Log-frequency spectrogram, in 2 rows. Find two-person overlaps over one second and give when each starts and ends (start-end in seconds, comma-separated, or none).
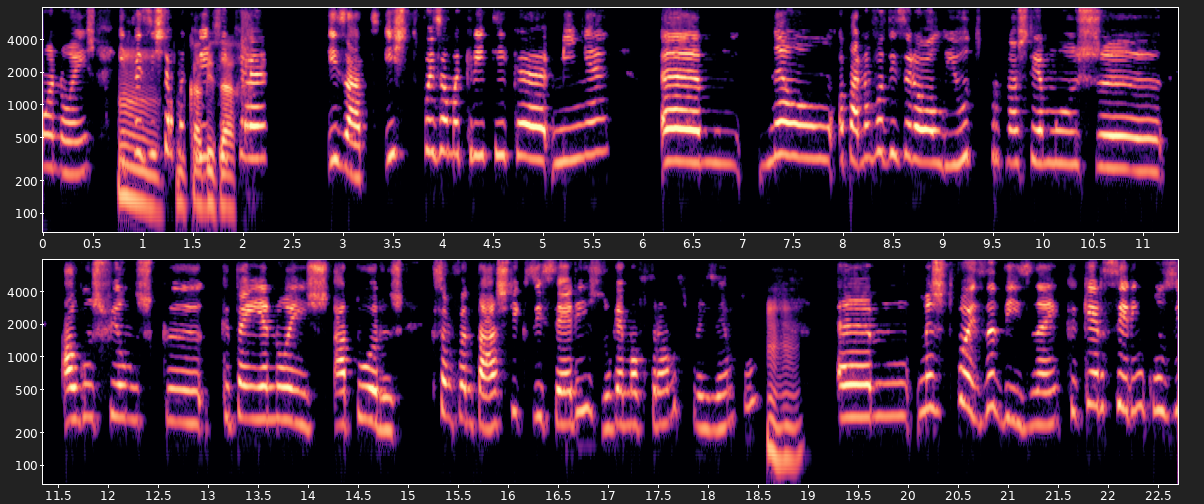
0.7-2.1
